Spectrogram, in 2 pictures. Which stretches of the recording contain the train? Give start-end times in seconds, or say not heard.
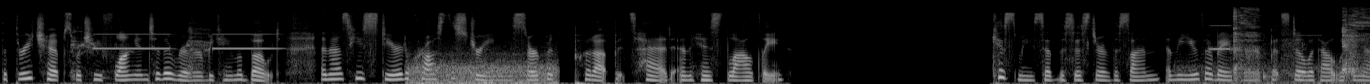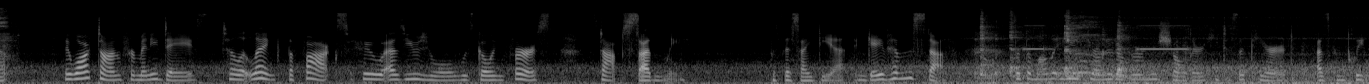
4.0-5.6, 11.7-27.3.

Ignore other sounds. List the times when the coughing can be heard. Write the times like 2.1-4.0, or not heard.
0.7-2.1, 12.3-13.9, 23.4-25.7.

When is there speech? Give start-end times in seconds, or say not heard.
0.0-7.8, 9.9-20.6, 21.4-27.3.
